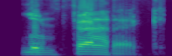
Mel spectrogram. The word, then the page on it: lymphatic: American English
